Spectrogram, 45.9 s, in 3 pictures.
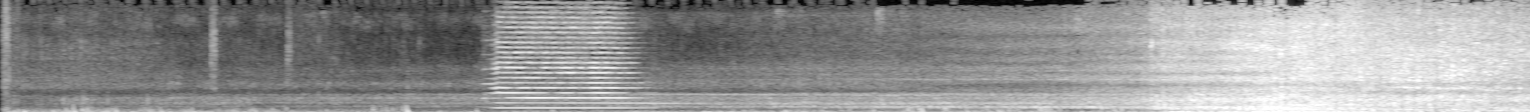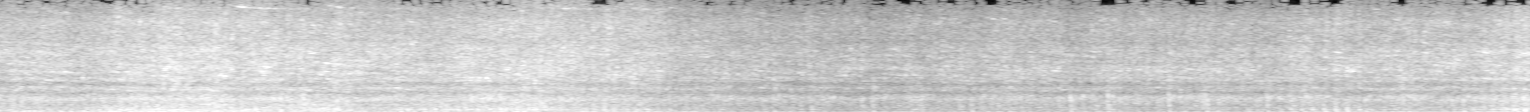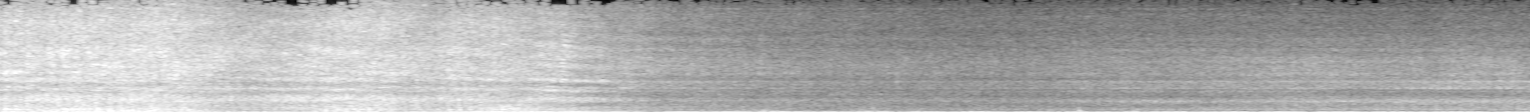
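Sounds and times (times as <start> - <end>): train wheel and rail roar: 0.0 - 45.9
train horn: 4.8 - 7.0.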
